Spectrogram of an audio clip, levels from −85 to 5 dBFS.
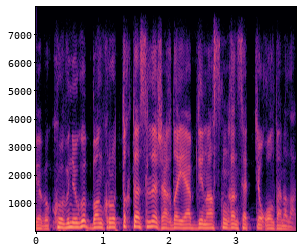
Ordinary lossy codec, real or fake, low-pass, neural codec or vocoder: Opus, 32 kbps; real; 7.2 kHz; none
